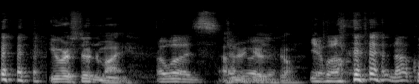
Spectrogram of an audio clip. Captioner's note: ㅋㅋ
